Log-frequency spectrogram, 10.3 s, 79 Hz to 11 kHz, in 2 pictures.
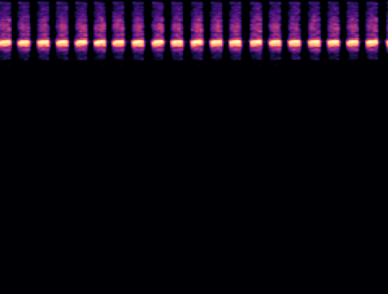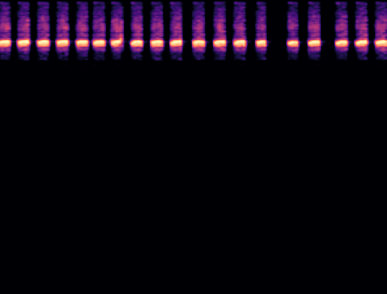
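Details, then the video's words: Crickets calling at night, recorded live on a Sony PCM D100 field recorder: a rapid series of piercing high chirps, roughly four each second, with one brief pause near the end. "Cricket Chirp Sound - Cricket Sounds at Night"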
